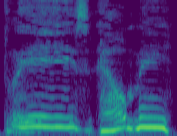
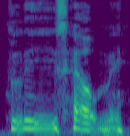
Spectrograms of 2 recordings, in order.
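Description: First: High, slow, drawn-out plea; pained rasp. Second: High, soft, slow plea; begging. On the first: Injured woman pinned under rock begging for help, pained rasp. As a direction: beg softly and slowly, high and strained. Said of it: "the bloody mouth rasped". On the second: Trapped woman begging a boy for help, pleading. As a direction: plead weakly in a high, stretched voice. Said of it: "she begged". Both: A narrator's reading.

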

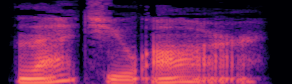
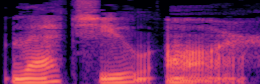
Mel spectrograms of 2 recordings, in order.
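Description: First: Slow "That you are", rising at the end; drawn-out agreement. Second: Slow "That you are", falling at the end; drawn-out agreement. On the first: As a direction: stretch "That you are" and lift the ending. Boyfriend agrees, relaxing, then repeats. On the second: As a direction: stretch "That you are" and let it settle downward. Boyfriend repeats it, leaning down. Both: A narrator's reading.

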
